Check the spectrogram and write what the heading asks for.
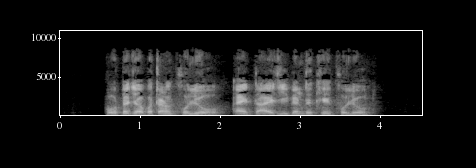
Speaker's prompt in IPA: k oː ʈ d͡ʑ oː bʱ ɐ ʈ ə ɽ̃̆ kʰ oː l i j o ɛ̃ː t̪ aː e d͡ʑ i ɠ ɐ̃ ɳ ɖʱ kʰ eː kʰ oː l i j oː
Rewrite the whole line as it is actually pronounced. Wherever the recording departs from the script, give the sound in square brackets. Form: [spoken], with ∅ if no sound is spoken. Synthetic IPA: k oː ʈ d͡ʑ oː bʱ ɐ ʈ ə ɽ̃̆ kʰ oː l i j o ɛ̃ː t̪ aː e d͡ʑ [iː] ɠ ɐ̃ ɳ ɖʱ kʰ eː kʰ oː l i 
